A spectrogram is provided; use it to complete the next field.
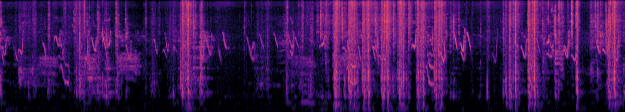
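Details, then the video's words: Several grey francolin chicks playing: rapid thin peeps and curved chirps run together amid loud clicks, taps and scuffling, with a short quiet gap partway through. "goray teetar kay goray bachay in the playing,chicks voice"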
